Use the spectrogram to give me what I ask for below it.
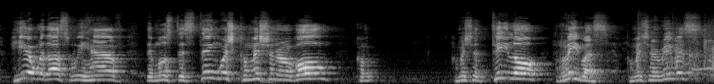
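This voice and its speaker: Over noticeable background noise and audible room echo, a man with a high pitch uses a raised, projected voice, lively intonation and a fairly quick pace. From born in Cuba, raised in New Jersey. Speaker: TV show host and city commissioner. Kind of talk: reading a guest bio aloud; stage emcee remarks with jokes. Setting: stage with audience at festival ceremony. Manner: animated, joking.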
